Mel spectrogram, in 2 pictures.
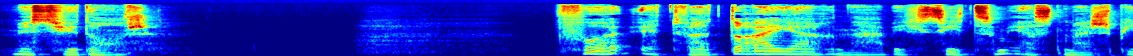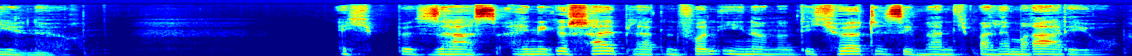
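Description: An actress playing a plain, devoted woman who confesses intimately to a pianist in a radio play, her voice husky and often whispered. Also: lowish voice. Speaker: confiding companion.

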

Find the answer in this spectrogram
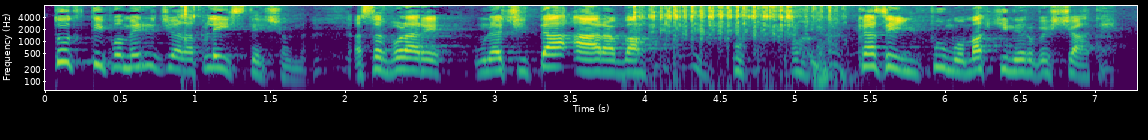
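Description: A man's voice: high voice, lively intonation, normal speed. A man acting the part of a restless, idealistic, rebellious young man in a theatrical radio drama. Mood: animated storytelling. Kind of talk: theatrical radio drama, dialogue and first-person narration. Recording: roomy stage sound with faint noise.

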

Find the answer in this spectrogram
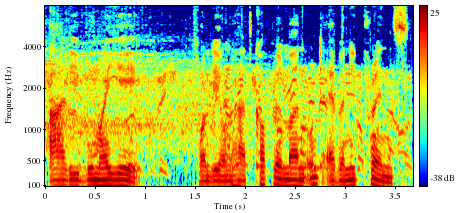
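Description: A man's voice: deep voice, steady tone, moderate pace, a loud crowd. A man reading scripted closing credits as a radio announcer.

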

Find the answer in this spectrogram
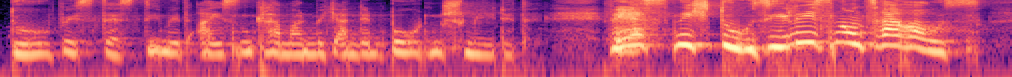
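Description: An actress playing a fearful, trapped young princess who longs for life, pleading breathlessly in a classical radio tragedy. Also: female voice, a little high, sing-song, fairly quick, a bit bright, husky, full character voice. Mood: desperate pleading. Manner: pleading, breathless, fearful, rising into desperate outcry. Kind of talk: classical German stage-tragedy radio acting.

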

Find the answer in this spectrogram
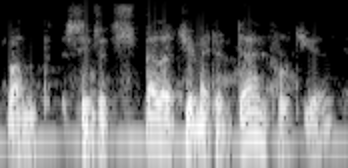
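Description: An actor playing a scornful narrator in a radio drama, sardonic and theatrical, with a very raspy voice. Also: male voice, low voice, lively intonation, slow pace, mellow. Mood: mocking. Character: mocking, scornful male narrator belittling a pitiful man. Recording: muffled phone-like old radio recording.

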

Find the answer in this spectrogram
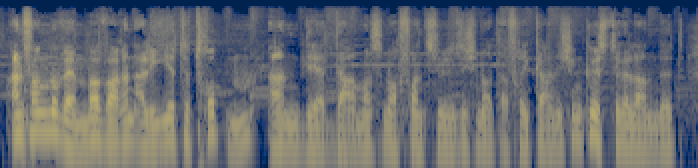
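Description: A man's voice: mid-range voice, fairly quick, mellow, soft background music. A man narrating a scripted documentary.

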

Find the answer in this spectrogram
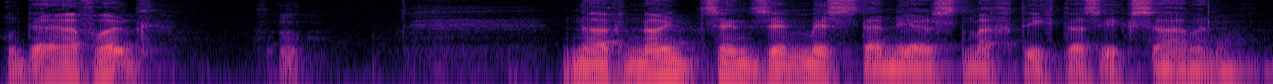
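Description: A man's voice: low voice, slow pace. A man playing a pompous old country doctor who lectures theatrically in a 1960s radio play. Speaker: Sanitätsrat.

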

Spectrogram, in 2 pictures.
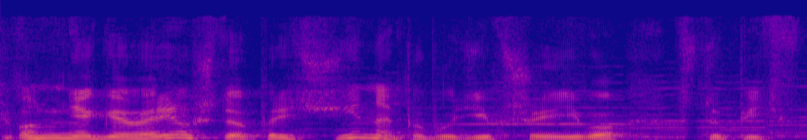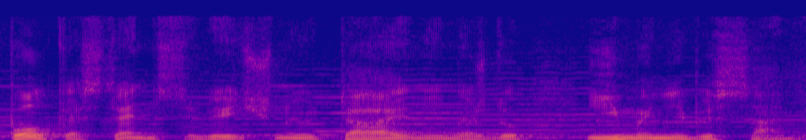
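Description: Actor as animated, witty sardonic gentleman confidant. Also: fairly low pitch, moderate pace, hardly any pauses, close to an everyday voice. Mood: wry, amused. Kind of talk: theatrical radio play dialogue. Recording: radio play with faint music behind.

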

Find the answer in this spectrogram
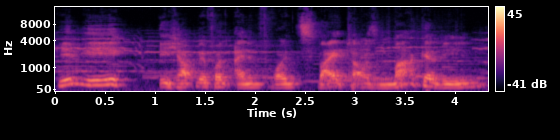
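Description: A man's voice: mid-range voice, sing-song, measured pace, music in the background. A man playing an easygoing but pressing lover in a radio drama, speaking persuasively. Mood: coaxing. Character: insistent, easygoing male lover.

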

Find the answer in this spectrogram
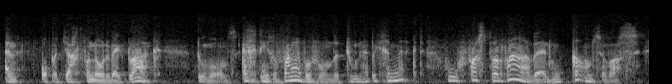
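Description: An actor playing an earnest, deferential young son in love in a period radio drama, hesitant, polite and formal. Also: male voice, mid-range voice, bright, forceful tone. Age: young adult. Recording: noisy old radio play recording.

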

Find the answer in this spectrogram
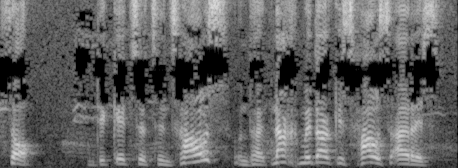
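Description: A strict farmer's wife from a Bavarian radio play. Her voice is a little high and she speaks briskly, with a faint hiss in the background. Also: lively intonation, fairly bright tone. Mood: scolding. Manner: brisk, scolding.

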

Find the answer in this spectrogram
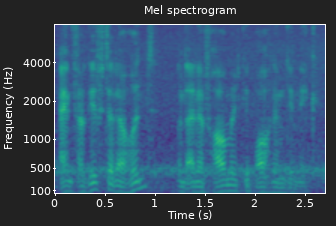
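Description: A younger detective for a radio crime drama. The voice is extremely low with animated pitch movement, and he speaks in a matter-of-fact, slightly grumbling way. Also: fast, noisy background. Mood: brisk, businesslike. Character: younger police brigadier, bachelor detective, grumbling.

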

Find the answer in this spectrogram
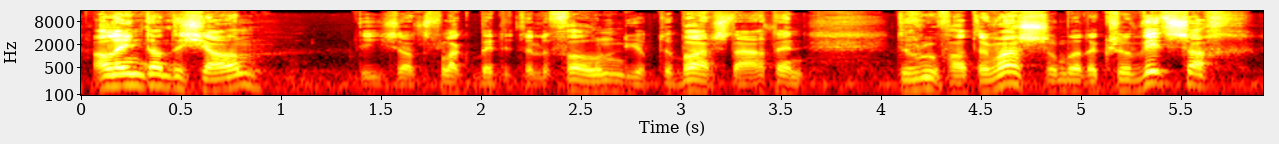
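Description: An actor playing a chatty, unbothered Amsterdam café owner in a radio play, colloquial and knowing, with hesitant asides. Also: male voice, mid-range voice, sing-song, moderate pace, a little hiss or hum, natural voice. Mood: explaining. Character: male Amsterdam pub landlord, streetwise, chatty, unbothered. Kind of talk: Dutch radio play acting.

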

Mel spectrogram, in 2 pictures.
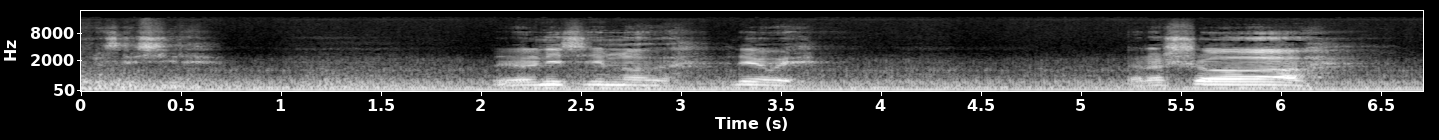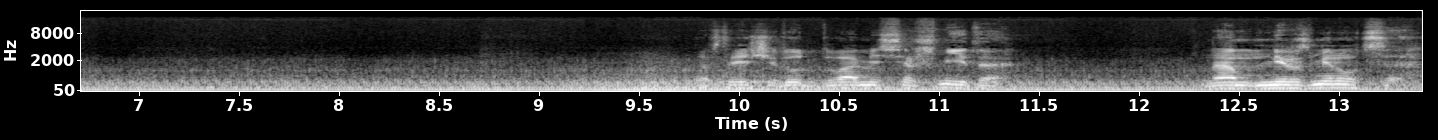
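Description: An actor playing an anxious, dutiful bomber navigator in a radio play, with earnest, intense delivery. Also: male voice, medium pitch, takes it slowly, pauses often, background noise, close to an everyday voice. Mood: tense. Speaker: actor in an audio drama. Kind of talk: Soviet radio play acting, dramatic narration and dialogue.

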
